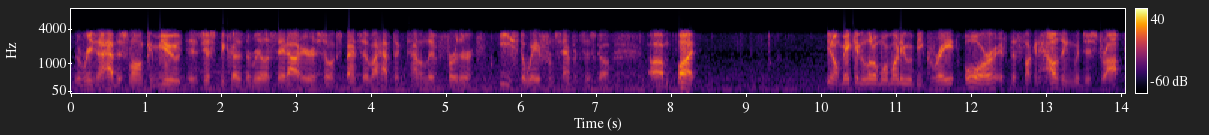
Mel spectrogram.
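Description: A man's voice: fairly low pitch, fairly quick. A man in his thirties with a stuffy cold, hosting a podcast and talking through a casual spoken journal in a rambling way, full of fillers and restarts, while he drives. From California. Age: 30s. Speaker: podcast host. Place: in a car while driving. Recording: phone-like line, faint car noise. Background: car road noise.

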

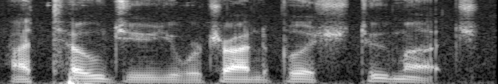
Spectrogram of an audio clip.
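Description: Skeptical storybook angel, female, gentle; a man reads her with a very low voice. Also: normal speed. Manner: earnest storybook reading.

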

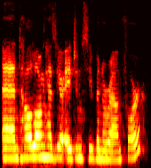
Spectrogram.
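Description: A woman's voice: medium pitch, steady tone, moderate pace. A woman hosting an interview show, introducing her guest and asking prepared questions.

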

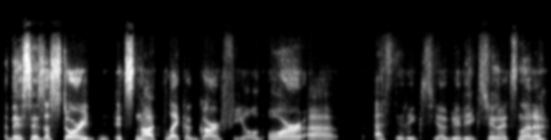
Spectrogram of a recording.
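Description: A woman's voice: mid-range voice, fairly even intonation, normal speed, no echo, clean studio sound. A young woman from Hungary, a comic creator answering interview questions in a chatty way with frequent fillers and laughs.

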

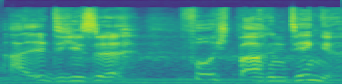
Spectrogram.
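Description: An actor playing an eccentric, overconfident detective in a dubbed TV comedy, theatrical and rambling, with dramatic pauses. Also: male voice, sits high, over music. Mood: earnest, troubled. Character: eccentric, excitable, overconfident male holistic detective. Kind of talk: German-dubbed TV comedy acting.

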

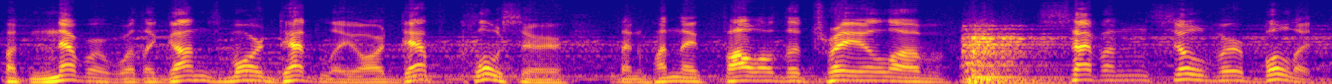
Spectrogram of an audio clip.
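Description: A man's voice: medium pitch, expressive, normal speed, poor audio. An American man announcing and narrating an old-time radio western in a dramatic, emphatic style. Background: loud music.

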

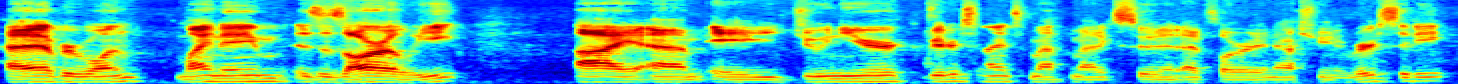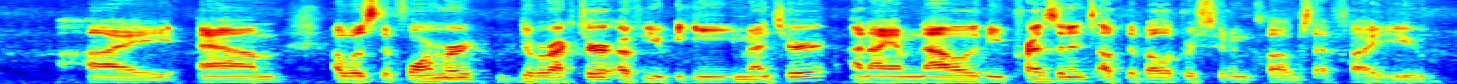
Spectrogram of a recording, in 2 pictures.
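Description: A man's voice: on the low side, steady tone, brisk. A young man born in Trinidad, a student guest talking earnestly on a video call from home, often restarting his sentences. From Trinidad and Tobago. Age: young adult. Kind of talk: online panel Q&A.

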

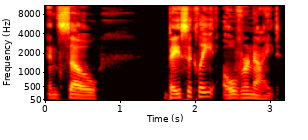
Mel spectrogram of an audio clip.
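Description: Guy podcast host explaining history casually, emphatic, medium pitch, really dry sound no room. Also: lively intonation, slow, dry recording. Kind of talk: casual storytelling of comics history.

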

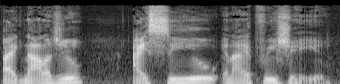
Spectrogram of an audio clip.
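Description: A man's voice: medium pitch, big pitch swings, moderate pace, a bit bright, no echo. A man hosting a live college radio show, speaking earnestly with a sore, cracking voice. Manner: earnest, heartfelt thank-yous and station promos. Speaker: radio host. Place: radio studio. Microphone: studio microphone.

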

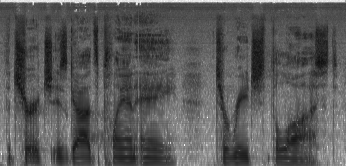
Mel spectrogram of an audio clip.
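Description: Hoarse-voiced man hosting a podcast. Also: fairly low pitch, level tone, takes it slowly. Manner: loose and chatty, restarts sentences. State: hoarse, voice mostly gone. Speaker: podcast host. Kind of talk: casual podcast chat.

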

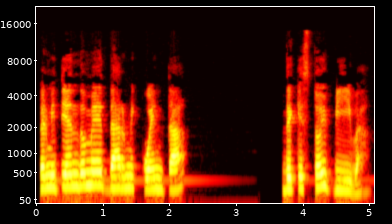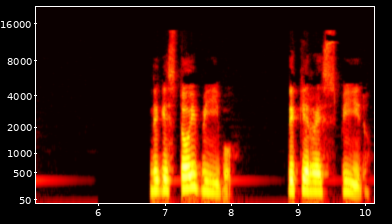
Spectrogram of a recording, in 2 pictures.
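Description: A woman narrating a guided meditation in a calm, instructional manner with long pauses between short phrases. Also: medium pitch, muffled recording. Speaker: meditation guide, podcast host.

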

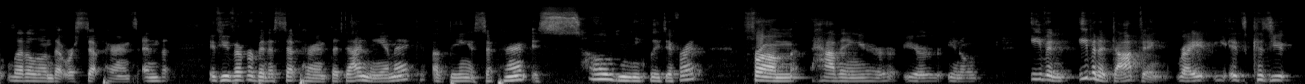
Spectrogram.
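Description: A woman guest and licensed clinical social worker, with a deep booming voice, talking candidly and bluntly. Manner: candid, laughs loudly, blunt. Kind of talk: casual podcast conversation.

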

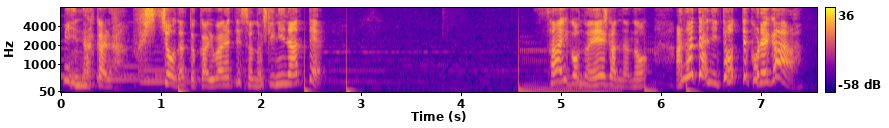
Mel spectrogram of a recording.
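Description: An actress playing a director's scornful screenwriter daughter in a radio drama, with a biting, confrontational, scolding manner. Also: female voice, sits high.

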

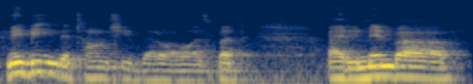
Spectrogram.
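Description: A man's voice: medium pitch, lively intonation, measured pace, warm tone. A man in his thirties with a South African accent, talking casually and reflectively as an interview guest. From rural South Africa. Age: 30s. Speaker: podcast guest. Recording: roomy echo, distant mic, faint noise.

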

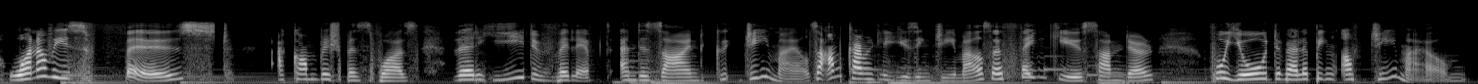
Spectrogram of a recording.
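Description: A woman from South Africa hosts her own podcast in English with an Afrikaans accent. She speaks very slowly and deliberately, sometimes restarting her phrases. The recording sounds a little dull, with faint music underneath. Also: medium pitch. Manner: slow, careful, halting delivery with restarts. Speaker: podcast host. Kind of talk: solo podcast monologue.

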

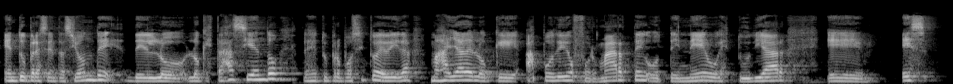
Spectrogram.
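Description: Bright-voiced halting male podcast host. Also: fairly high pitch, steady tone. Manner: warm, rambling and halting with frequent fillers. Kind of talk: casual podcast interview.

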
